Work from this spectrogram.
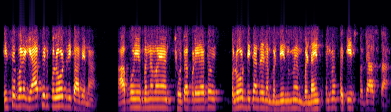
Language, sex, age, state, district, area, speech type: Hindi, male, 45-60, Rajasthan, Jodhpur, urban, conversation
